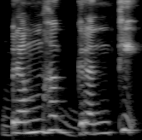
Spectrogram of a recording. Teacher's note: It is not thi. Thi should not be extended here. It is a hrasva, short vowel.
